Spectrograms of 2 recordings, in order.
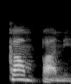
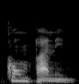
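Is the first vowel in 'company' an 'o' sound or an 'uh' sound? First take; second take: uh; o. First: The first vowel is an 'uh' sound. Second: The first vowel is an 'o' sound. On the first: The speaker calls it right. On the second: The speaker calls it wrong.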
